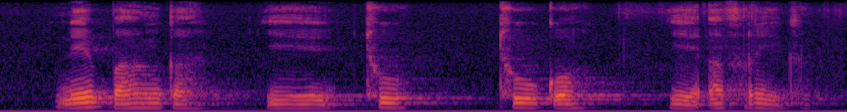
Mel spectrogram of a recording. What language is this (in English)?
South Ndebele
